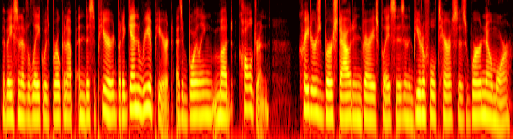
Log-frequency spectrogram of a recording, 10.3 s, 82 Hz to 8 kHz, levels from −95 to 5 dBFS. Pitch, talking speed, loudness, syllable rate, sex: 175 Hz, 180 wpm, -21 LUFS, 5.2 syllables/s, female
